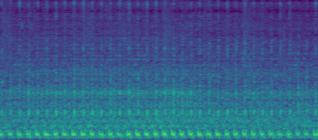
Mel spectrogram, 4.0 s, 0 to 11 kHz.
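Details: Suzuki Access 125 scooter after replacing the long-unchanged worn movable drive, started with the side cover off: even, regular low throb at idle, about three pulses a second, with no rattle or scraping; the earlier running noise is gone.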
